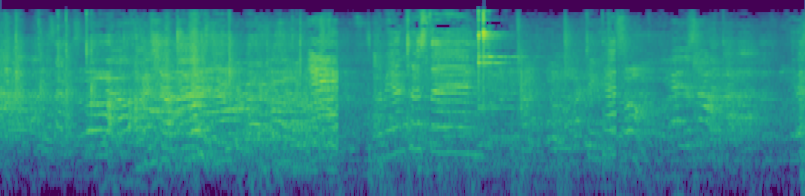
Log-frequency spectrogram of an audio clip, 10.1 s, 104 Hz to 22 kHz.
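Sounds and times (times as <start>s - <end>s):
handbell ding: 6.0s - 6.7s.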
